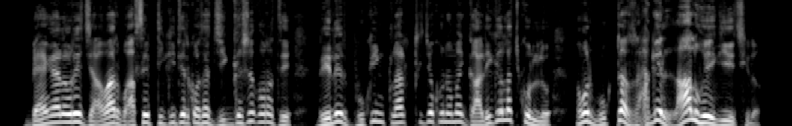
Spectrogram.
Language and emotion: Bengali, angry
